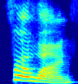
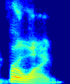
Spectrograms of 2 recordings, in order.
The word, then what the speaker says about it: Frowine: They didn't find it funny when they would mispronounce my name, but this candidate's name is Frowine. Fro like the hair, wine like the drink. Emma Frowine.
